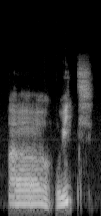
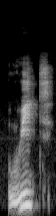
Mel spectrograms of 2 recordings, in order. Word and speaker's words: huit: However, there are a few exceptions, just a few, such as sud, cap, slip, fils, bus, brut, ouest, huit.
